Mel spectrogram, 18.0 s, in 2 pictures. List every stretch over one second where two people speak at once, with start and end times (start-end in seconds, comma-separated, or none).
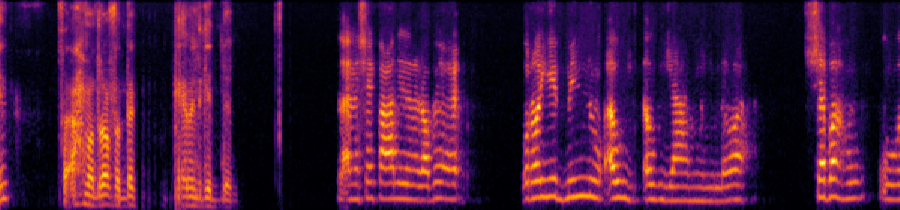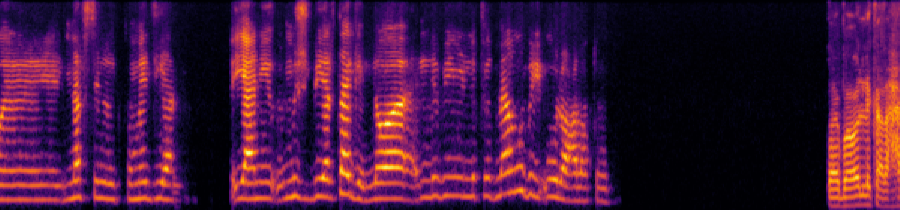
none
